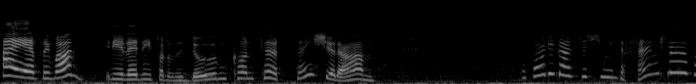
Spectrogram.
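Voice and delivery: high, lightly put-on Scottish accent for the idol; wistful idol in a mock Scottish accent; bad Scottish accent. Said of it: "her Scottish accent and a very bad one at that".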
